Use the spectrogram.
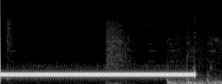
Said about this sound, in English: We're going to dial and see if Jeremy picks up or if he's out flying his drone.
